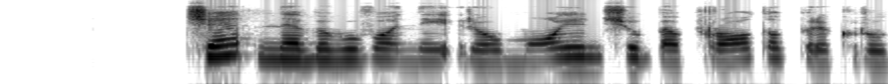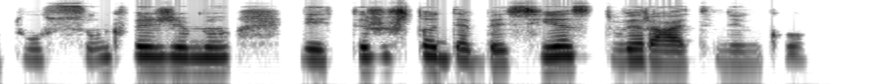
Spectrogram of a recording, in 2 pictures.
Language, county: Lithuanian, Klaipėda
